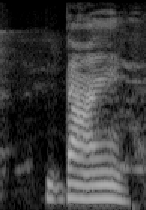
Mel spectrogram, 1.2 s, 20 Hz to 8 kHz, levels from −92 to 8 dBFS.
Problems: none marked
